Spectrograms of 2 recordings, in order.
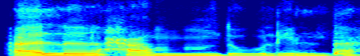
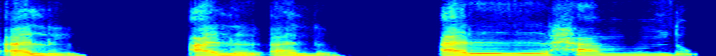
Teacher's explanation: lidahnya pastikan tetap menekan di gusi ya agar terjaga sifat mengalir suaranya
